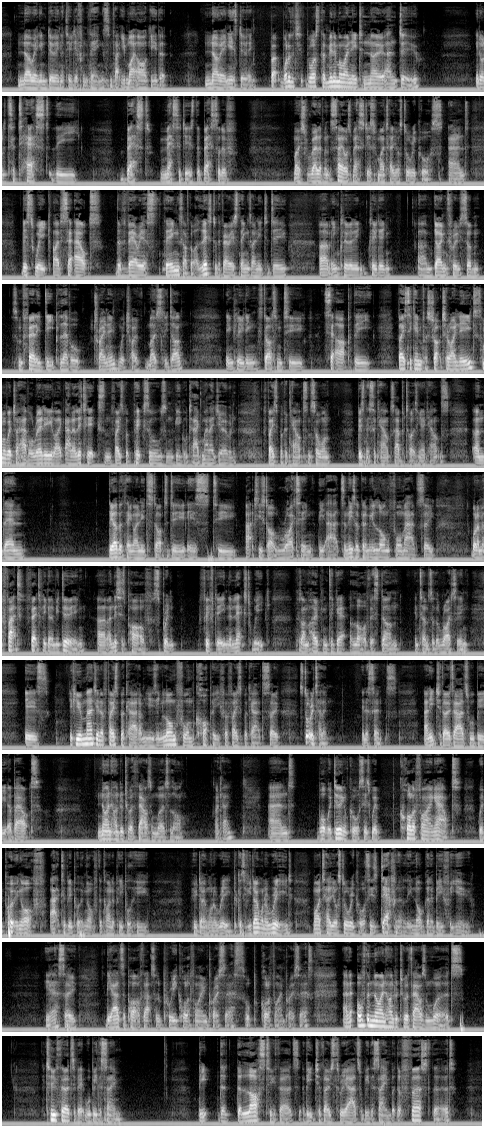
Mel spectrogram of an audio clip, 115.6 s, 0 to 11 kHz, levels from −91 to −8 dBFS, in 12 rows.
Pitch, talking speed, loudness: 95 Hz, 160 wpm, -24 LUFS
